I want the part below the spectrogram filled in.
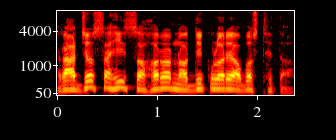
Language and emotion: Odia, neutral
